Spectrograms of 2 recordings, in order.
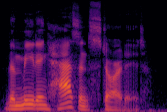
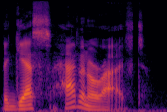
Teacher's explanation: have and has are stressed however in negative contractions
